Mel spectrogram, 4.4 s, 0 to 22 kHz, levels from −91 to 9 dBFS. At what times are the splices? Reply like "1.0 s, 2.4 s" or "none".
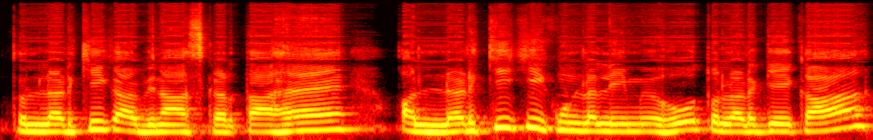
none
